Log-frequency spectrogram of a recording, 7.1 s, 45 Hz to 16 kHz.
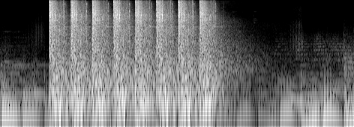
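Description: Eight loud, evenly spaced shots from a semi-automatic weapon firing at 140 rounds per minute in Halo Infinite, a steady rhythmic burst followed by a decaying reverberant tail and low ambient rumble.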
